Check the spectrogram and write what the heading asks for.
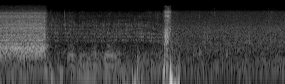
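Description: Garden-hose water jet spraying inside a Rhino Blaster clear sewer-hose elbow with a steady hiss, shut off at the elbow's valve less than a second in. After that only faint trickling of draining water, and a single knock about two and a half seconds in.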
